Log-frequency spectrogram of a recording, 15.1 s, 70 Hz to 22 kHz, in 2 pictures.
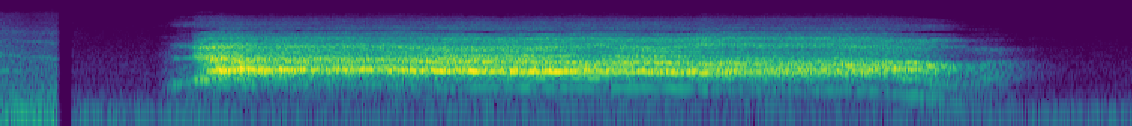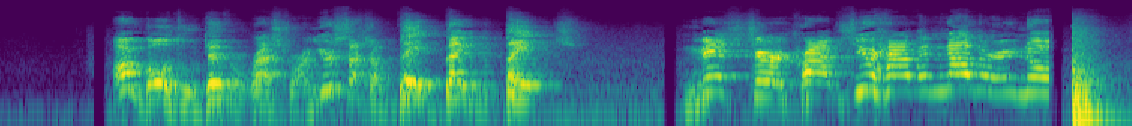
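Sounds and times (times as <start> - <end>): hoarse scream: 1.1 - 7.0.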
